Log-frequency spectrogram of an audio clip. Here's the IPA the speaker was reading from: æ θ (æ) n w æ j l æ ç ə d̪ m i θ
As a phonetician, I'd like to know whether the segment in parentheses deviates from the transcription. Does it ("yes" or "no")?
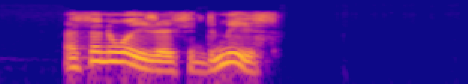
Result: no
